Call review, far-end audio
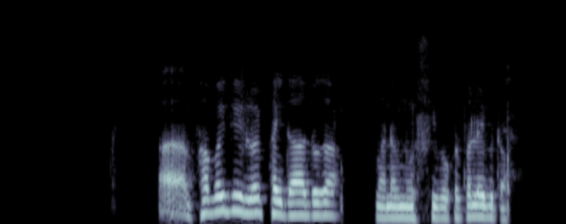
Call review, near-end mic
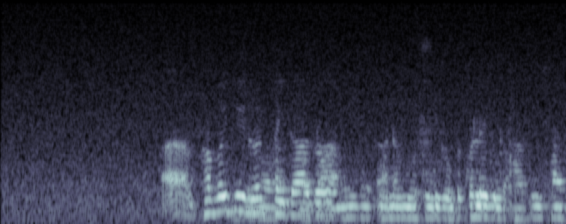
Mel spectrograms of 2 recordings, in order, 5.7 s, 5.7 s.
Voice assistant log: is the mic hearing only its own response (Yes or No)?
No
